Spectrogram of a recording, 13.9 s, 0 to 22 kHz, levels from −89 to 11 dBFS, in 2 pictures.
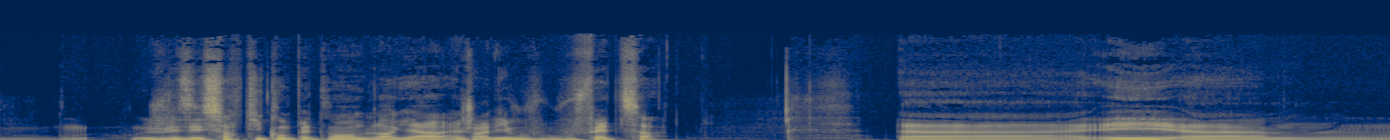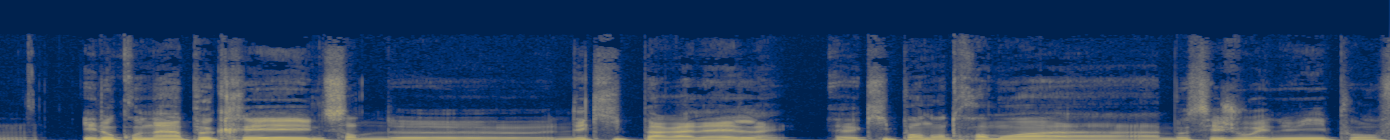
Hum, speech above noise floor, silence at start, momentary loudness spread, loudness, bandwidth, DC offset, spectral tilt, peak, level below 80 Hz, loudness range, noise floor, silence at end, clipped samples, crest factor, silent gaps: none; 43 dB; 0 s; 14 LU; -21 LUFS; 16.5 kHz; under 0.1%; -5 dB/octave; -2 dBFS; -58 dBFS; 6 LU; -64 dBFS; 0 s; under 0.1%; 20 dB; none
